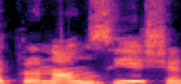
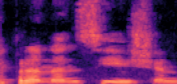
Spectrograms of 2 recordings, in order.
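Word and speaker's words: pronunciation: Buffet then प्रोनंसिएशन प्रोनाउंसिएशन इसे प्रोनाउंसिएशन नहीं बोलते प्रोनंसिएशन बोलते हैं।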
